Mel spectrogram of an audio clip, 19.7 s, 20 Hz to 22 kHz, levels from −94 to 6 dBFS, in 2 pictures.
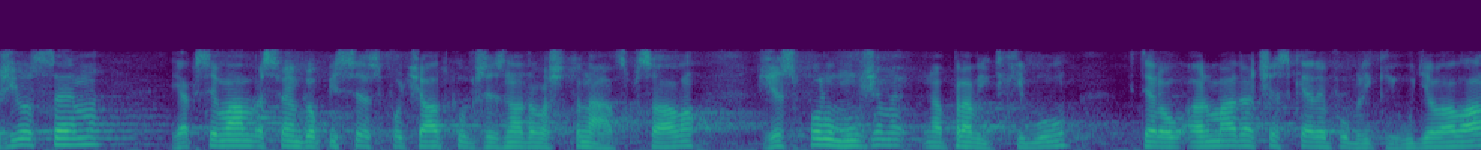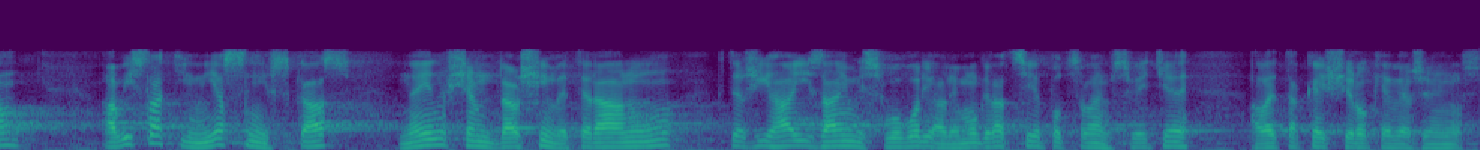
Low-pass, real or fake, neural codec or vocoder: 5.4 kHz; fake; codec, 44.1 kHz, 7.8 kbps, DAC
